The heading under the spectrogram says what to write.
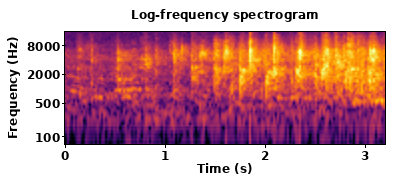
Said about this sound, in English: Are we clapping for more Jesus? I like it.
